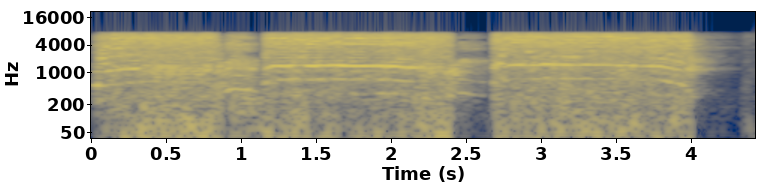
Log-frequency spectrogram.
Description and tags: A woman screaming.
666moviescreams, pain, scream, strong, woman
